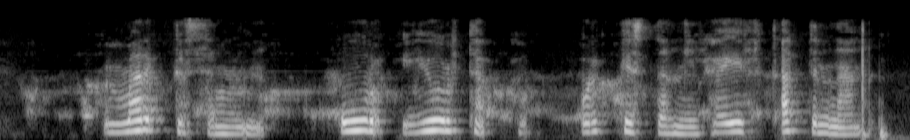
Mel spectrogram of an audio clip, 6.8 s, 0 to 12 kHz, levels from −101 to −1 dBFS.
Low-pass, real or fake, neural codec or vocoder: 7.2 kHz; fake; codec, 16 kHz, 2 kbps, FunCodec, trained on LibriTTS, 25 frames a second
